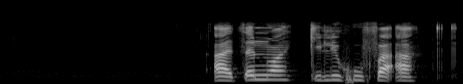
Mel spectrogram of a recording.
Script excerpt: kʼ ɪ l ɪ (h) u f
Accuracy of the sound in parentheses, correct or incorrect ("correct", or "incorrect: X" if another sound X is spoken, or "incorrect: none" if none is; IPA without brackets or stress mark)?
correct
